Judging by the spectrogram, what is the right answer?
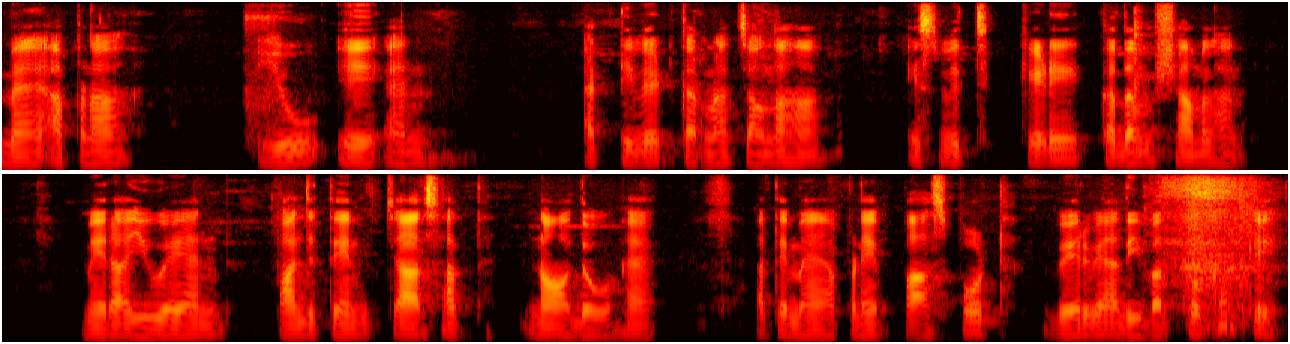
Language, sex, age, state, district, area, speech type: Punjabi, male, 18-30, Punjab, Hoshiarpur, urban, read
